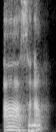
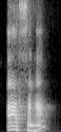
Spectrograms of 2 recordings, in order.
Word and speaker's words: asana: vocal larga por ejemplo en este caso tengo asana tres sílabas en la última no puedo poner un acento en la anterior recaería el acento pero no tiene una bocal larga y como tengo una anterior con vocal larga Entonces el acento va a ir ahí supongamos que tengo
